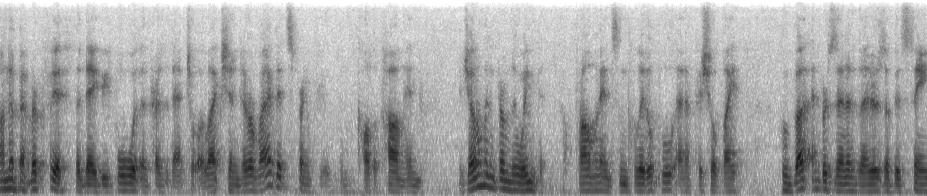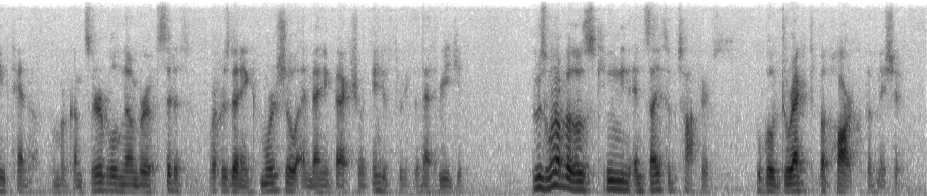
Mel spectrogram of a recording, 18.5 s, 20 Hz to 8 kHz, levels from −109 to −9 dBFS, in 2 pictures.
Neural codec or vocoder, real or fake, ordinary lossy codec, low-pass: codec, 16 kHz in and 24 kHz out, 0.6 kbps, FocalCodec, streaming, 4096 codes; fake; Opus, 32 kbps; 7.2 kHz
